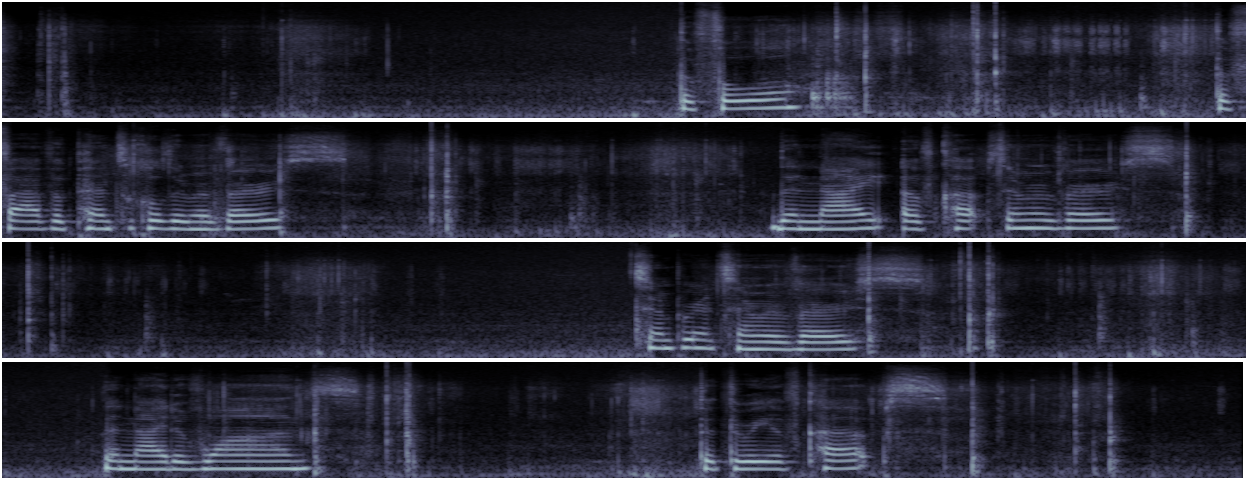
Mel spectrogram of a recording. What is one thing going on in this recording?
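Playing cards are laid down softly on a cloth surface.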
